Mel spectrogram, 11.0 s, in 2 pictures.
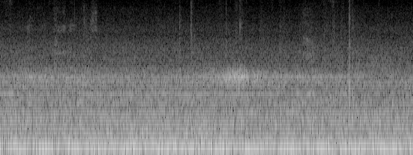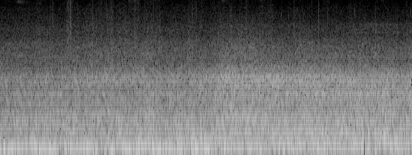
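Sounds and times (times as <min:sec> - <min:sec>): train wheels rumbling on rail: 0:00.0 - 0:11.0
rushing air: 0:01.5 - 0:11.0.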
